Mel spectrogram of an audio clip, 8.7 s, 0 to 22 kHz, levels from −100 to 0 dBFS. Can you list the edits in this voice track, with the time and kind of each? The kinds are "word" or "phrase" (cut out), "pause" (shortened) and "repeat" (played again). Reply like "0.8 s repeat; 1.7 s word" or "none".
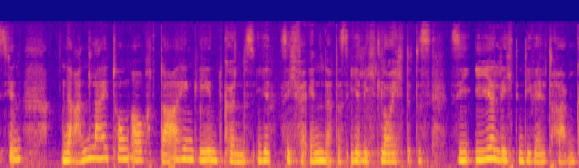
3.4 s phrase; 4.0 s word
